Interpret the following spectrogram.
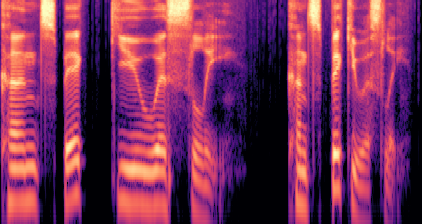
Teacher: The big stress is on that second syllable.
